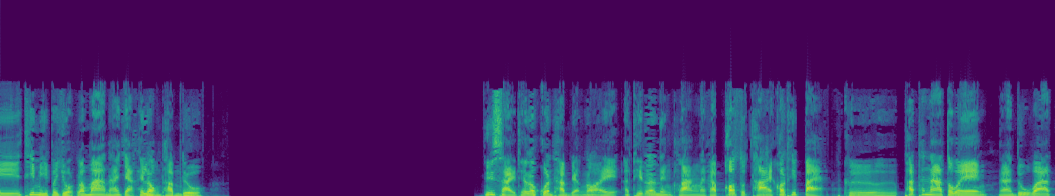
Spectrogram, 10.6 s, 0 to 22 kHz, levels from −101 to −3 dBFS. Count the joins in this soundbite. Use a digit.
0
